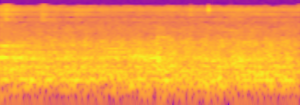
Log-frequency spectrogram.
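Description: Room tone: a steady, faint background hiss with no distinct events.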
